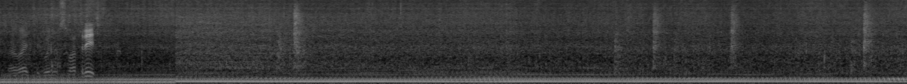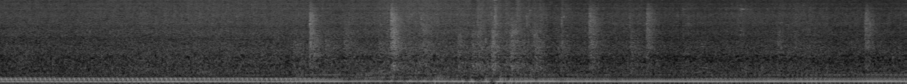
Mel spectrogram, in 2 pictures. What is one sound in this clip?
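A heavy truck engine drones steadily.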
